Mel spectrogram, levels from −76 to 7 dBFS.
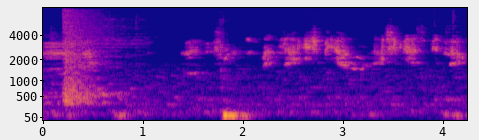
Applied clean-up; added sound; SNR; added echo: classical method WPE with log-MMSE.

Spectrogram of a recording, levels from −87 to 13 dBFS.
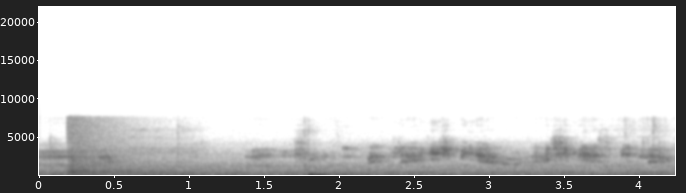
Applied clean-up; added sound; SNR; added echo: none; Clapping; 8 dB; reverberation time 0.6 s.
